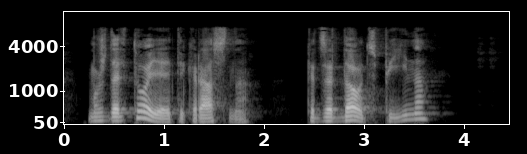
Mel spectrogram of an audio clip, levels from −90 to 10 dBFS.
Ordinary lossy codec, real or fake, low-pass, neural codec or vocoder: AAC, 64 kbps; real; 7.2 kHz; none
